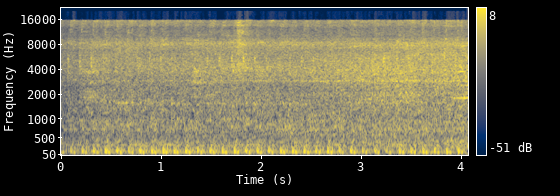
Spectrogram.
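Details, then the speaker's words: Honda TMX 125 at 3,847 km, after valve clearance adjustment: slow loping putter about three beats a second, idling around 1,000 rpm instead of 1,400; idle speed too low, adjust after warm-up. "yung Menor niya pag ganyan kababa 1000 or circulation niya is pangit so kailangan magad tayo ng idle"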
